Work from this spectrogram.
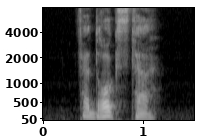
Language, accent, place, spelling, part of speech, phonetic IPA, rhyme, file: German, Germany, Berlin, verdruckster, adjective, [fɛɐ̯ˈdʁʊkstɐ], -ʊkstɐ, De-verdruckster.ogg
- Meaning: 1. comparative degree of verdruckst 2. inflection of verdruckst: strong/mixed nominative masculine singular 3. inflection of verdruckst: strong genitive/dative feminine singular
